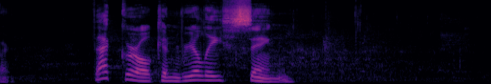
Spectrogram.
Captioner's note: laughter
